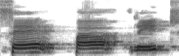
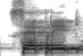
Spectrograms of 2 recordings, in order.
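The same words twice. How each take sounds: First: separate very slowly as se, pa, rate; syllable by syllable. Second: Said in the usual way. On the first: Shown as a demonstration. Teacher revealing the spelling through sounds, syllable by syllable. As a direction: break separate into three sounds with clear pauses, full middle pa. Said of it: "words को आप तोड़ेंगे syllable". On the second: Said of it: "हम यदि separate बोलते हैं".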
